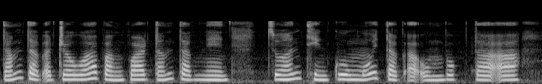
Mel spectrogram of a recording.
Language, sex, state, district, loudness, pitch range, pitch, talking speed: Mizo, female, Mizoram, Aizawl, -16 LUFS, 205-230 Hz, 220 Hz, 190 wpm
